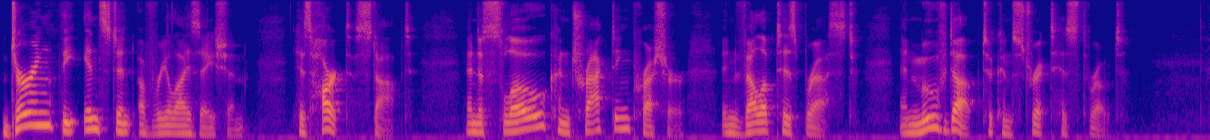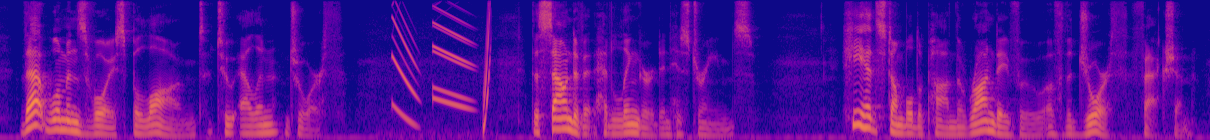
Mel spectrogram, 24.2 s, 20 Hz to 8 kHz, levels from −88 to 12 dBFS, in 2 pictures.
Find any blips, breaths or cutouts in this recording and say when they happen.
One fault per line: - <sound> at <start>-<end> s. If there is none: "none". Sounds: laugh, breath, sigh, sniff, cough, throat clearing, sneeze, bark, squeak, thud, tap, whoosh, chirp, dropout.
- chirp at 16.0-17.0 s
